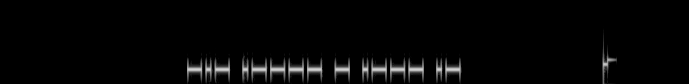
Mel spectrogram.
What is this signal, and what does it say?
Morse code, heard as a keyed tone, about 26 wpm, 700 Hz. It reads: K1TJA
